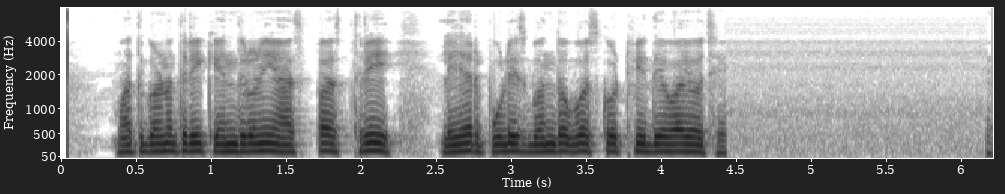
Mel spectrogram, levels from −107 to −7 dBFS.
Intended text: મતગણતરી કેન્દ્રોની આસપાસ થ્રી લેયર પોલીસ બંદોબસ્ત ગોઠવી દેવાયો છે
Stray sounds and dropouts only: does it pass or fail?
pass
